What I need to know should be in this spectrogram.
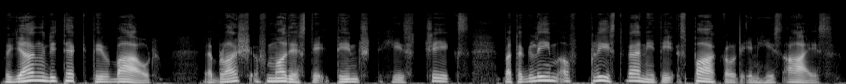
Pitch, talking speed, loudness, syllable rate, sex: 125 Hz, 150 wpm, -20 LUFS, 4.6 syllables/s, male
